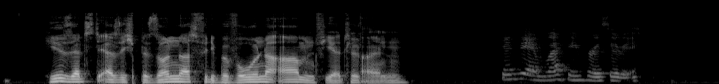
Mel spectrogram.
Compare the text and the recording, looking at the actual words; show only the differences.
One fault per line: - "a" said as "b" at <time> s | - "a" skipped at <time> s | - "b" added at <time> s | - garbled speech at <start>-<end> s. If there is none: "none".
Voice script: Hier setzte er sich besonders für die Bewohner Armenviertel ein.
none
